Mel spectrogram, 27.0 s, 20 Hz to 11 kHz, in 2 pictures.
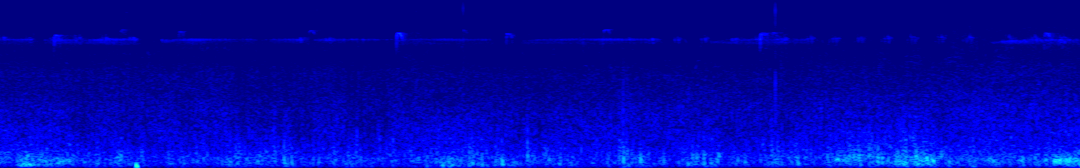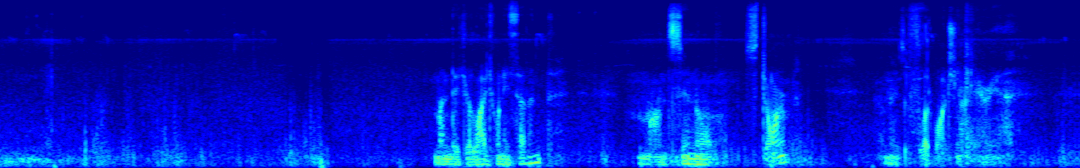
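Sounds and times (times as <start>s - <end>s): high-pitched insect trill: 0.0s - 27.0s
low rumbling background: 24.5s - 26.3s.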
